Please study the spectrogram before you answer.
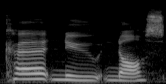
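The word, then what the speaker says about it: Cernunnos: Cerninus pronunciation. It's typically pronounced kernos, though some say new s. I like sernos better. Okay, we're going to be going with sernunos.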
